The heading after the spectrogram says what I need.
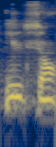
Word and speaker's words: ils ont: এখানে কিন্তু খেয়াল রাখবেন ils ont হবে, ভাওয়েলের আগে এস আছে, দুইটা উচ্চারণ চয়ের মতো হয়, ভাওয়েলের আগে কনসোনেন্ট থাকলে ils ont pu, তারা করতে পারতো, কারিম a pu, কারিম করতে পারতো।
